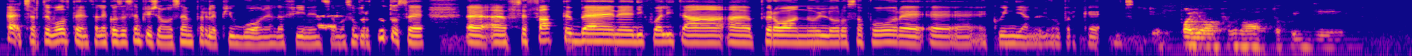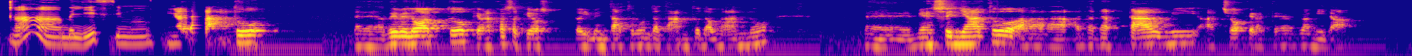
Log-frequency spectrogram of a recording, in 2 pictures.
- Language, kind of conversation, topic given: Italian, podcast, Hai una ricetta di famiglia a cui tieni particolarmente?
- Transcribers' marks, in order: static; "sono" said as "ono"; distorted speech; other background noise; "insomma" said as "inzomma"; tapping; "insomma" said as "inzomma"; mechanical hum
